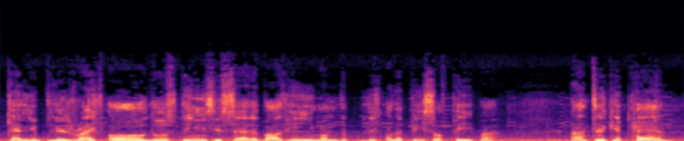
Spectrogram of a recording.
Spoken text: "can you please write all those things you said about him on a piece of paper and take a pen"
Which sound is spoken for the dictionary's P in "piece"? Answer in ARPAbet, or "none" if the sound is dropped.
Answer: P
